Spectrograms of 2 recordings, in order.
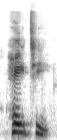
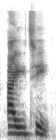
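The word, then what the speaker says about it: Ayiti: And the name is not hate. It's pronounced A-Y-T. Ah is the sound of creation. And those who know, obviously for reasons of war, they changed the name or the pronunciation of the name to Haiti.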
